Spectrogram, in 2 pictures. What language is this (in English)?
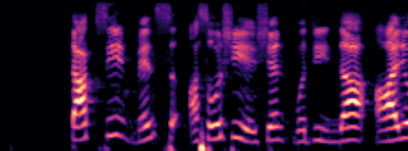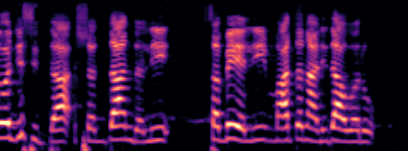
Kannada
